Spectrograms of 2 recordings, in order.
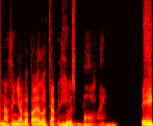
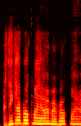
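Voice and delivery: put-on high whiny kid voice, much higher; imitating crying son; 11 semitones higher, faster than usual. Dad imitating his son at the bench. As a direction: whimper it like a hurt child.

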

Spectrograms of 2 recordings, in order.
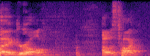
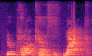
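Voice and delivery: much higher, slow mocking girl voice; higher, slow imitation of her text; mock girl insult; 11 semitones higher, slower than usual. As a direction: drag out her put-down in a high voice. Girl's insult acted out.

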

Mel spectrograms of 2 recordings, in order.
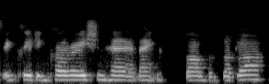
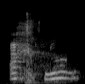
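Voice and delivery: soft, high Scottish groan; a small, half-hearted Scottish cry; attempted Scottish accent; 4 semitones higher, 10 dB quieter than usual. Player showing what the dwarven lady says, softer Scottish wail. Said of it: "I don't know the difference between the Scottish accents".

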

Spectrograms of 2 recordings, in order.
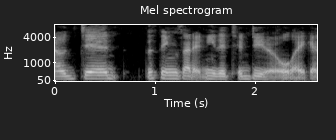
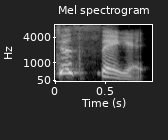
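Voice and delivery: laughing impatience; 11 semitones higher, 3 dB louder than usual. Real, not acted. Wants the news right now.

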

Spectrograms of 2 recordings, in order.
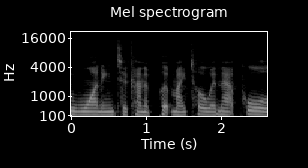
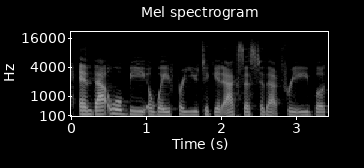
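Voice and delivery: ordinary delivery

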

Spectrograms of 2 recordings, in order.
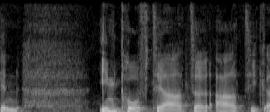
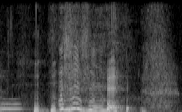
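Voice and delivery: high laugh. Real, not acted. Laugh after jingle.

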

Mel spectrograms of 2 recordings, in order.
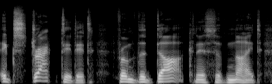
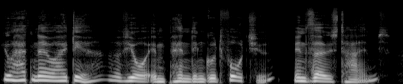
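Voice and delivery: higher, coolly questioning; haughty young lady; 9 semitones higher than usual. A narrator's reading. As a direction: ask with idle superiority. Estella voiced in reading.

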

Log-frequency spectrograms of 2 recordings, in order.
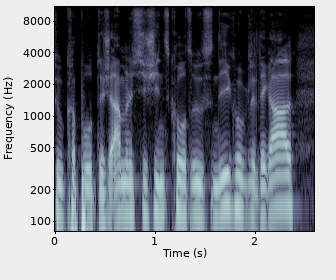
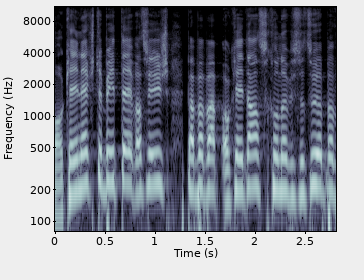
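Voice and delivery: a hint of a hurried cashier rattling off orders; rushed cashier; 7 semitones higher than usual. Cashier hurrying the queue, mildly mimicked rushed voice. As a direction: rattle it off like a busy kebab cashier. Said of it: "so in dem Tempo".

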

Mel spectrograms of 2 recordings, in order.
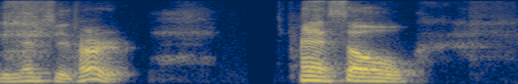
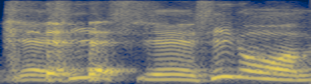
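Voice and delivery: usual speaking voice

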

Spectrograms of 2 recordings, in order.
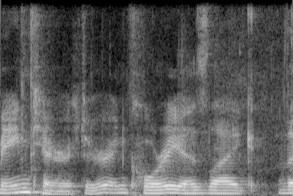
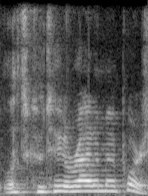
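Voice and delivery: high, fast, eager pitch; eager invite; 7 semitones higher, faster than usual. Retold or imitated. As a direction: sell the joyride eagerly. Jock boasts in retold scene.

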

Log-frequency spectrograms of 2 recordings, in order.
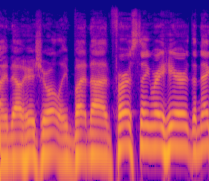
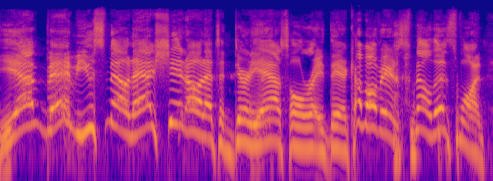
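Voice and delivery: mock fart-proud braggart; 12 semitones higher than usual. Host to chat, mock-bragging about his fart in high voice. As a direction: croon it like a proud sleazy show-off.

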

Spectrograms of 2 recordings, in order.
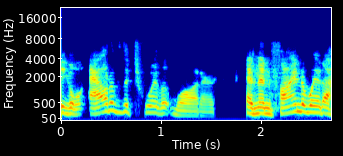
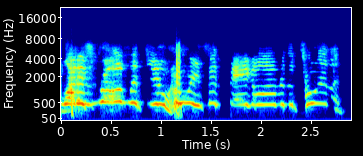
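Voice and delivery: high mock-yelling dad; imitating dad screaming. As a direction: yell at the kid in disbelief. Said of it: "he's screaming bloody murder".

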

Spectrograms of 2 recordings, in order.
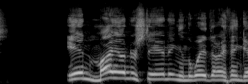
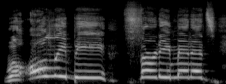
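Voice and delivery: high, slow proclaiming shout; royal decree; 7 semitones higher, slower than usual. Acted. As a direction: declare it like a king.

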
